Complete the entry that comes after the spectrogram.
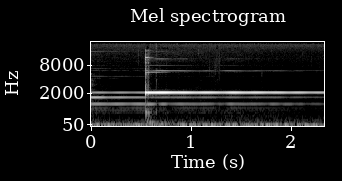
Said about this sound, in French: ça fait assez primaire. C'est un petit carillon pour bébé.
